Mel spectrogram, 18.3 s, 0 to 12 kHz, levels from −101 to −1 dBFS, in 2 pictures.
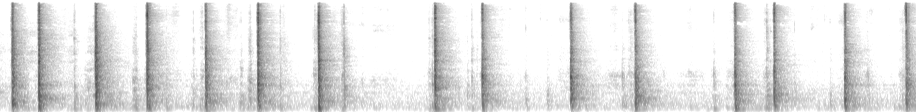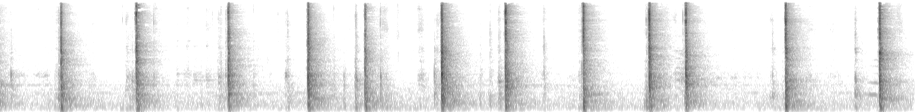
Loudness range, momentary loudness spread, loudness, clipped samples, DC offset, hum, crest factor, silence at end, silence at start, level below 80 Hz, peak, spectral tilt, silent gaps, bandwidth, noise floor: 7 LU; 10 LU; -38 LUFS; under 0.1%; under 0.1%; none; 34 dB; 0.25 s; 0.1 s; -74 dBFS; -8 dBFS; 0 dB/octave; none; 11.5 kHz; -85 dBFS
